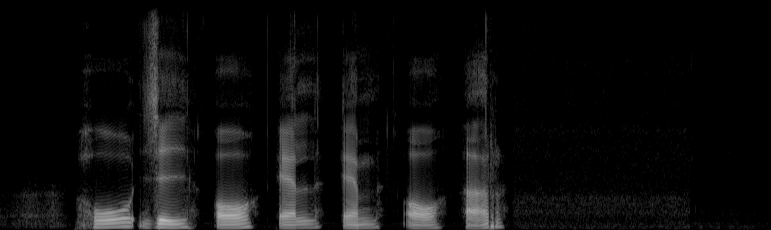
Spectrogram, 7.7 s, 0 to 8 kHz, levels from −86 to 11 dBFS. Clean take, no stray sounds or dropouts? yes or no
yes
